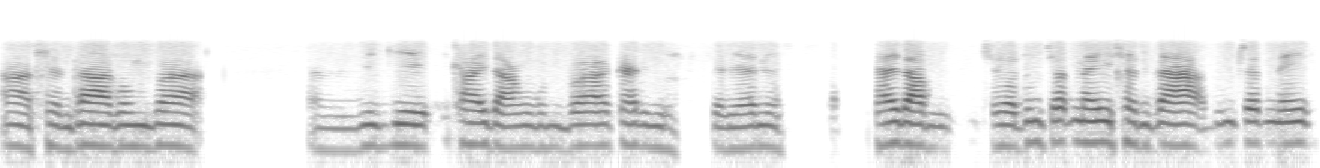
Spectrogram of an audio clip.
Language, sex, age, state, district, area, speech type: Manipuri, male, 45-60, Manipur, Churachandpur, rural, conversation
